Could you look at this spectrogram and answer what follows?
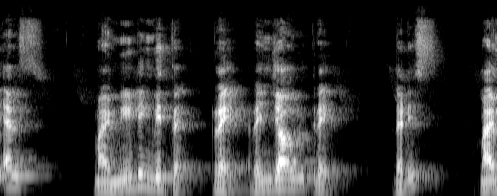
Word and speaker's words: Rendezvous: It is not the pronunciation which you think that some Renjavu, something like that. No, it is Renjavu. Renjavu.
